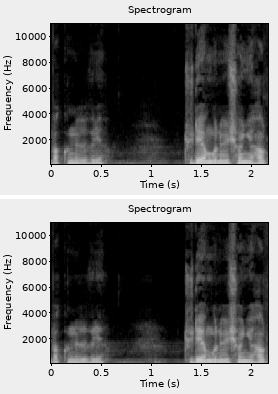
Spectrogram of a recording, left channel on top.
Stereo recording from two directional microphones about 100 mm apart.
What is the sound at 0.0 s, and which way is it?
Speech, 20° left (ahead or behind).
